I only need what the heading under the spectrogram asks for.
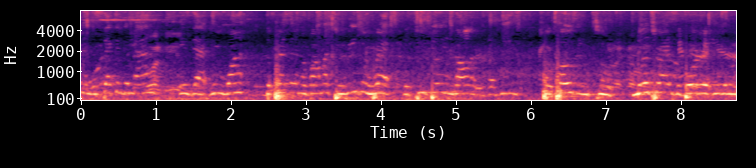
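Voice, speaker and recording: A woman who organizes a rally, opening a press conference outdoors and talking in a hesitant way, with many pauses and fillers. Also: sits high. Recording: distant echoey outdoor recording with crowd and loud noise.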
